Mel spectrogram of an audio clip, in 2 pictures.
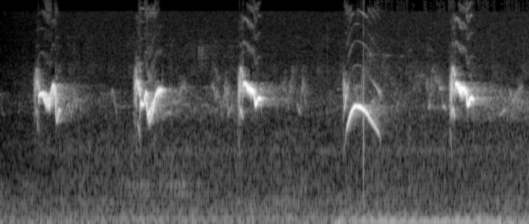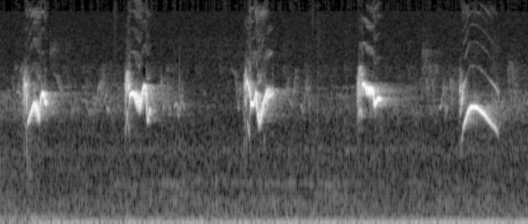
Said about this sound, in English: Next, we're going to profile a bird, and tonight we're going to talk about the yellow-throated vireo. It's a small songbird that occurs high up in the hardwood canopy, thus it's best located by its song, heard here.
